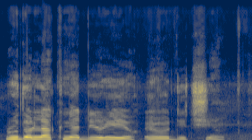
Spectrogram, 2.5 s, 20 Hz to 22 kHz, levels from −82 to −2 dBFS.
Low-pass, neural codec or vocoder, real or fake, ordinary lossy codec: none; vocoder, 44.1 kHz, 128 mel bands every 512 samples, BigVGAN v2; fake; none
